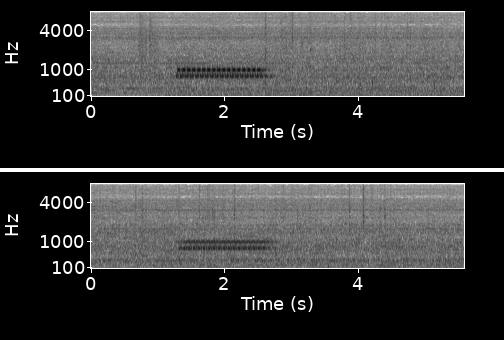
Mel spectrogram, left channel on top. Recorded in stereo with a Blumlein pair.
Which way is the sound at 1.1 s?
40° left.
